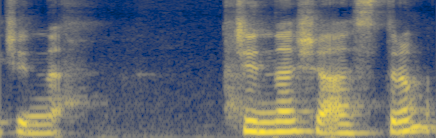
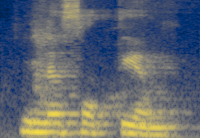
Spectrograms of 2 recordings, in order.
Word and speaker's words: Chinna Satyam: Sarasa, Guru Jairaman Rao, Guru Vempati Chinna Shastram. Am I pronouncing it correctly? Chinna Satyam.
